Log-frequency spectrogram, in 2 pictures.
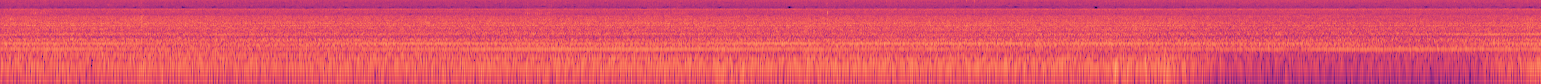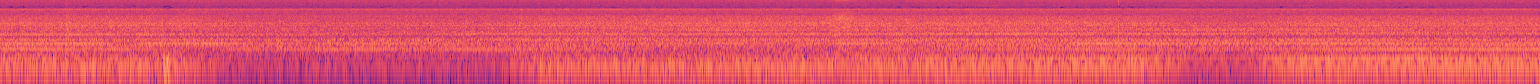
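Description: Heavy diesel engine of a Goldhofer modular heavy-haul trailer rig running steadily with a constant hum. Its low rumble eases off three times, about twelve, seventeen and twenty-seven seconds in, then comes back.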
